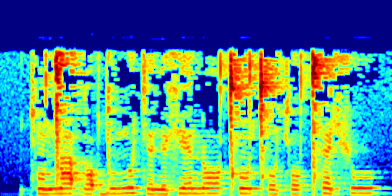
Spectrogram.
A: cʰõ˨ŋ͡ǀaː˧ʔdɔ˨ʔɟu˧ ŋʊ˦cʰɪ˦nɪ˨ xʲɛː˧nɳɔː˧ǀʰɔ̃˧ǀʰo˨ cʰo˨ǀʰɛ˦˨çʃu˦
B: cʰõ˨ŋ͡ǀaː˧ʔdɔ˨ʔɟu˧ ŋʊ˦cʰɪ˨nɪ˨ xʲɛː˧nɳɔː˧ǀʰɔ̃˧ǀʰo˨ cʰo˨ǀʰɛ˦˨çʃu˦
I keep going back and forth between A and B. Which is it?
B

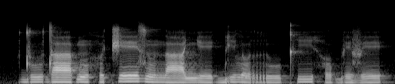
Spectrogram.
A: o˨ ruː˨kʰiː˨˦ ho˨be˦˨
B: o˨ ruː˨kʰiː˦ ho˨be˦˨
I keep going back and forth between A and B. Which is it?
B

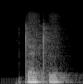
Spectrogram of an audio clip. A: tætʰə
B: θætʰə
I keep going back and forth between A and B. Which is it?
A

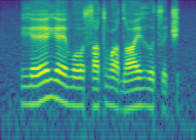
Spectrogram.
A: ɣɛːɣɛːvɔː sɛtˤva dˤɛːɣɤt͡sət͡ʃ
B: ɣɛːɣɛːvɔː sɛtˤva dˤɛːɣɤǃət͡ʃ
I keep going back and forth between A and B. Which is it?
A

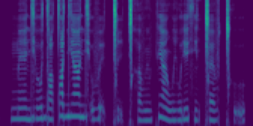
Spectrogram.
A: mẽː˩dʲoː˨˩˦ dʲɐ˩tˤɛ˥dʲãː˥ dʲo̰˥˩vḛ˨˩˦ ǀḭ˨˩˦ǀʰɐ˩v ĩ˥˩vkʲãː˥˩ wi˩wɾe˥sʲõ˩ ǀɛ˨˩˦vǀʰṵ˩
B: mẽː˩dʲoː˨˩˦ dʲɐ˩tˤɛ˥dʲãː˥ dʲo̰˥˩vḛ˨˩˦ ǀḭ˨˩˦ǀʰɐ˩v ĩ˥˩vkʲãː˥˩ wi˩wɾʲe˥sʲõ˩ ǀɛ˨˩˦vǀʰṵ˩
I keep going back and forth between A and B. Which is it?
B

